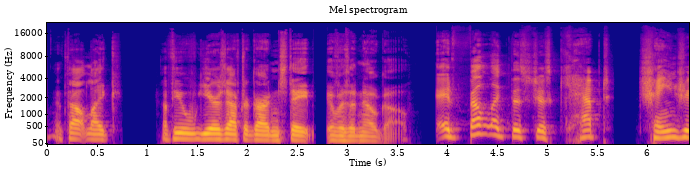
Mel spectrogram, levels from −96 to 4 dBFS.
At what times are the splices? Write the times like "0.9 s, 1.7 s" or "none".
none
